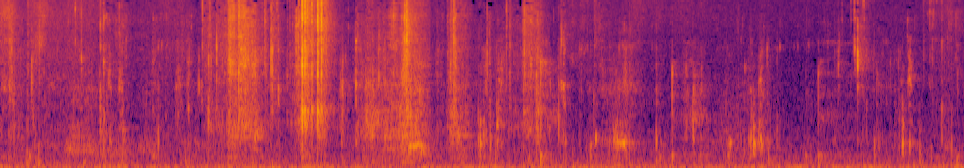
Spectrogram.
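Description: Close-up eating sounds: chewing and soft crunching of fast food such as fries, with irregular mouth clicks.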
